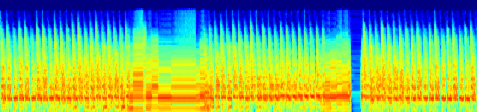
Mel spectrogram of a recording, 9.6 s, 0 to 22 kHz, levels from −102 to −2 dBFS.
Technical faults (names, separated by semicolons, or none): robotic sound from repeated short buffers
